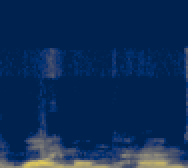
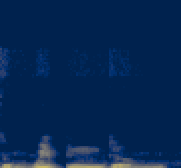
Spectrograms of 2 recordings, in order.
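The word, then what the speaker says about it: Wymondham: england the world where wymond ham somehow becomes windum so i don't quite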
